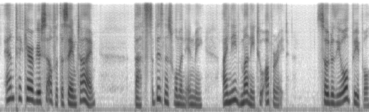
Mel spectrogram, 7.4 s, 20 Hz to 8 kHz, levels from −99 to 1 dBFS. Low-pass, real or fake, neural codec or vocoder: 7.2 kHz; fake; codec, 16 kHz, 0.7 kbps, FocalCodec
